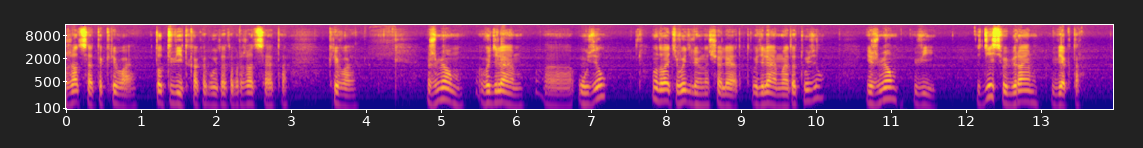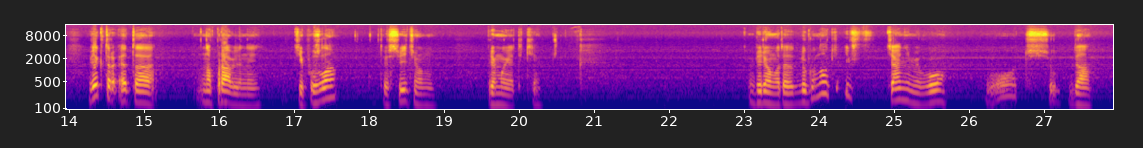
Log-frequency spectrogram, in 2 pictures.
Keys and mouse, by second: 2.4-4.9 middle drag, 11.1 v, 14.9-20.5 middle drag, 21.7 middle click, 22.0 right click.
